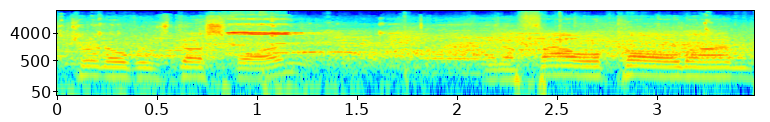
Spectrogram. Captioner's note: whistle blows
